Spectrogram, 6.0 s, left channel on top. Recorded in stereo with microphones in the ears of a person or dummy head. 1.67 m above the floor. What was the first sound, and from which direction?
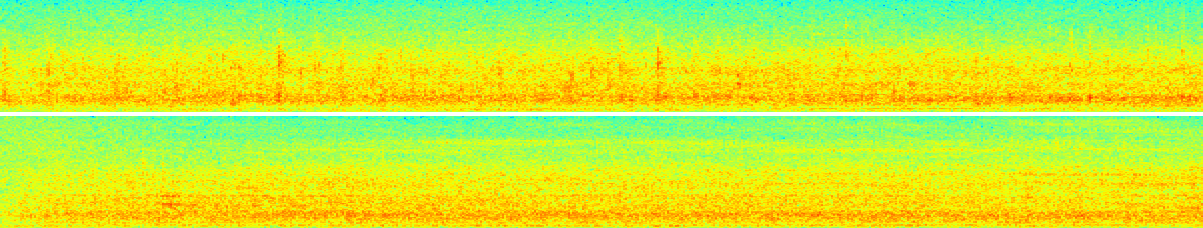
Only background noise.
